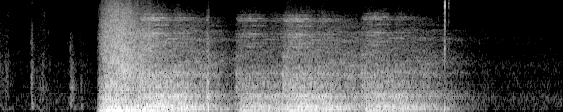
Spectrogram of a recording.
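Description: A blade swishes and strikes in a fight.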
